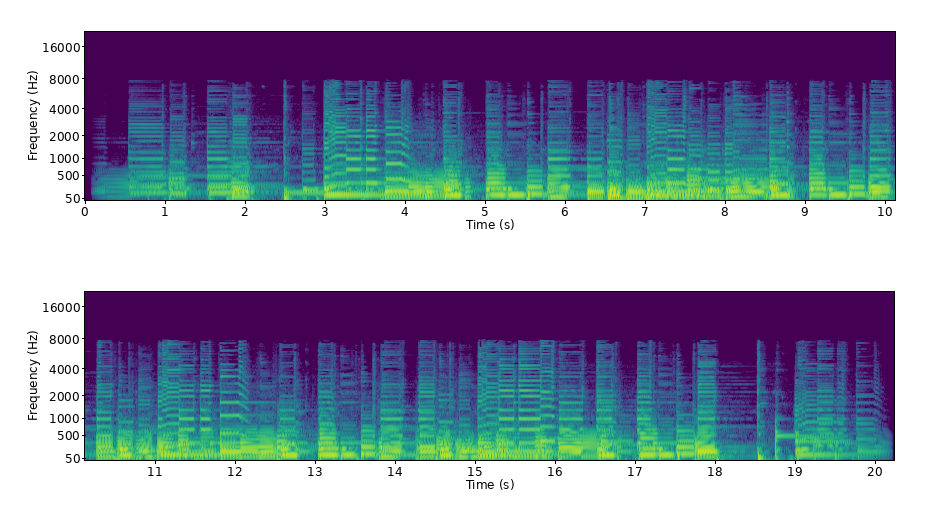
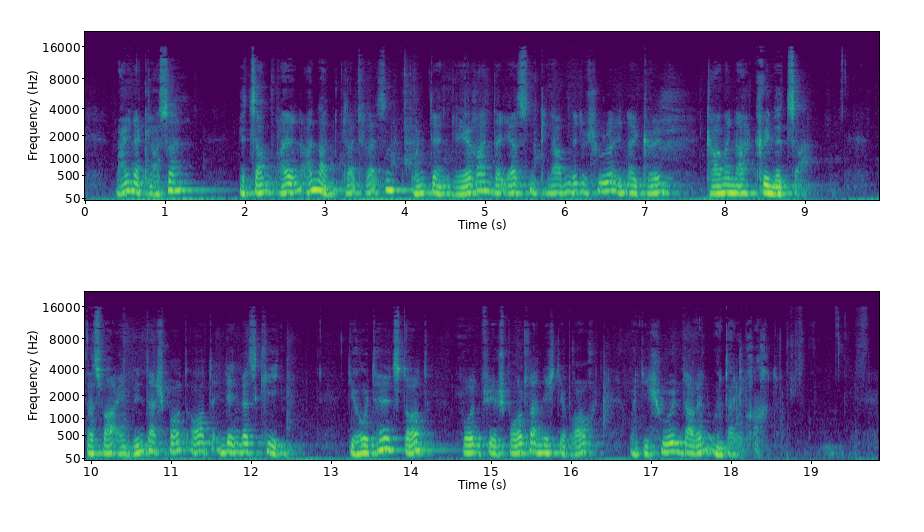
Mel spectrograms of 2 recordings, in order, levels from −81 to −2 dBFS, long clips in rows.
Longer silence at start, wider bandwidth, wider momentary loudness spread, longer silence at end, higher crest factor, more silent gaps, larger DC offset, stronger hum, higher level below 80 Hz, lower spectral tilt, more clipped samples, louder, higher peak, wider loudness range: first, 0.15 s vs 0 s; second, 8 kHz vs 15 kHz; about the same, 11 LU vs 13 LU; about the same, 0.1 s vs 0.05 s; about the same, 14 dB vs 16 dB; neither; neither; neither; first, -28 dBFS vs -44 dBFS; about the same, -8 dB/octave vs -7 dB/octave; neither; first, -17 LUFS vs -23 LUFS; first, -2 dBFS vs -6 dBFS; about the same, 3 LU vs 3 LU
